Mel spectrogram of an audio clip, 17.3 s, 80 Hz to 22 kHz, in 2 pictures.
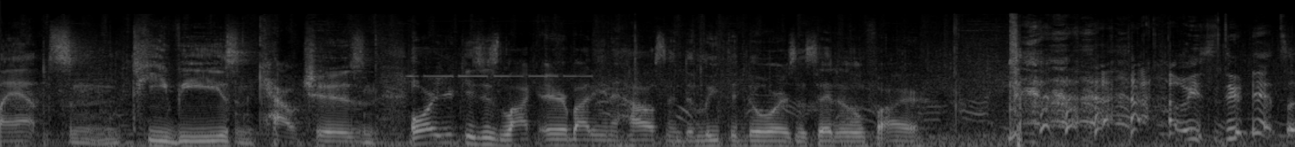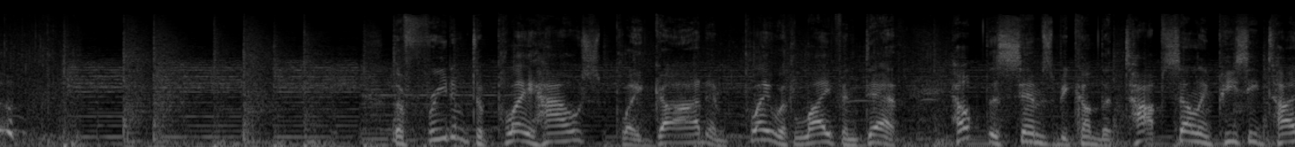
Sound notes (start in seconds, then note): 6.2 laughs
